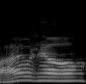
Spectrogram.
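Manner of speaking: speaking through a mock yawn. Recalling childhood greetings to his father, retelling a yawning greeting. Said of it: "하품 섞인 말투로".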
